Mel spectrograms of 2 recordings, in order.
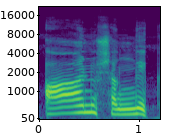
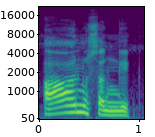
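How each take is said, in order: First: आनुषंगिक drawn out slowly; slow reading. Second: Said in the usual way. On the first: Shown as a demonstration. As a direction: read आनुषंगिक slowly for the students. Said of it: "और शब्द क्या है". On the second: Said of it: "क्या है".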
